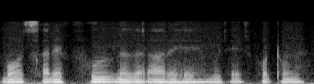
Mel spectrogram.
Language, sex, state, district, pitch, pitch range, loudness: Hindi, male, Arunachal Pradesh, Longding, 105 Hz, 105-110 Hz, -13 LUFS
